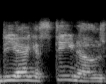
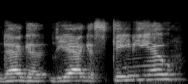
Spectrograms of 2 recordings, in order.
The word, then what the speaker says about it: D'Agostino: I've known some D'Agostinos, but yours is a little different. Is it D'Agostinio? D'Agostino. No, you said it right the first time.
